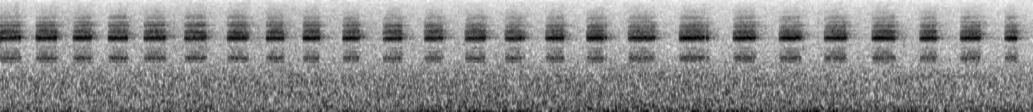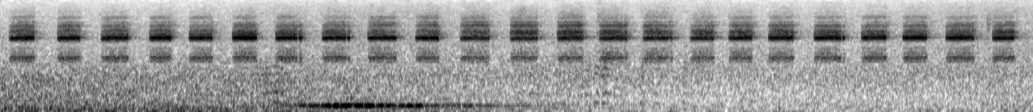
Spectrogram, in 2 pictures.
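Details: Larnaca municipal park cicadas sing a continuous piercing buzz broken into rapid, evenly spaced pulses; a brief low tonal hum appears about two-thirds through beneath the chorus.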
